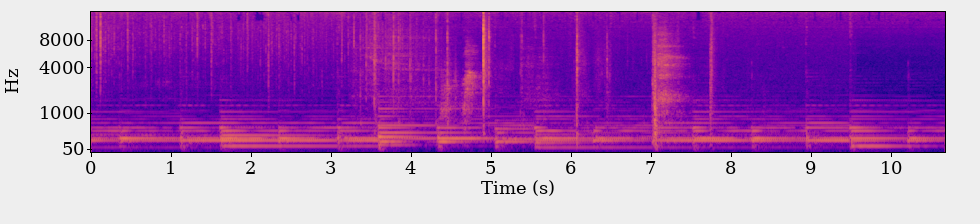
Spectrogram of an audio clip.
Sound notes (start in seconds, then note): 0.2 gentle music; 7.0 Summer sighs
